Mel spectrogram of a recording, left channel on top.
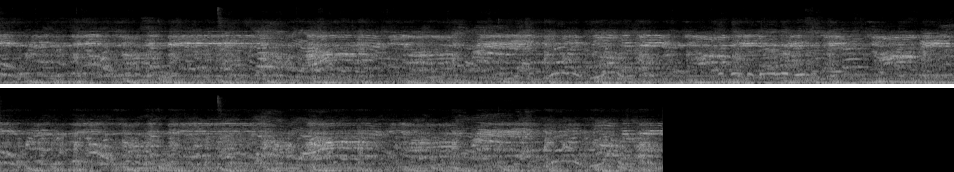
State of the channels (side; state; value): right; drops out; at 6.7 s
